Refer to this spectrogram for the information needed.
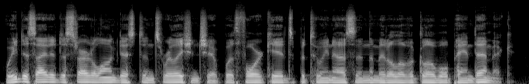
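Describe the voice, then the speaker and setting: Low-pitched American man, candid. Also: level tone, fast, darkish tone, smooth, dry recording, studio quality. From Georgia, United States. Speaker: video creator telling his own story. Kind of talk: personal storytelling narration to viewers.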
